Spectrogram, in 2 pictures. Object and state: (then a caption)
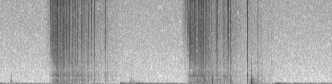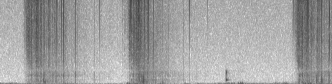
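Foam squishy toy being squeezed. A palm-sized, soft, solid polyurethane foam squishy donut toy is held in both hands, squeezed and touched with fingertips and long acrylic nails. Recurring bursts of soft, bright crinkling and tearing-like squish texture rise over a low, muffled rumble, with light taps and scratches between the squeezes.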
